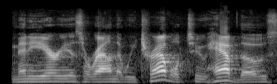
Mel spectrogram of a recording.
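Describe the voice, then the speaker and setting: At a fairly quick pace, a man with a Midwestern US accent speaks at a medium pitch. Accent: US Midwest. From St. Louis County, Missouri. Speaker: public commenter, speed skater. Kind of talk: public hearing testimony.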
